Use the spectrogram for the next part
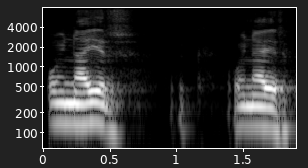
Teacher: Vurğu üçüncü hecanın üzərindədir.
